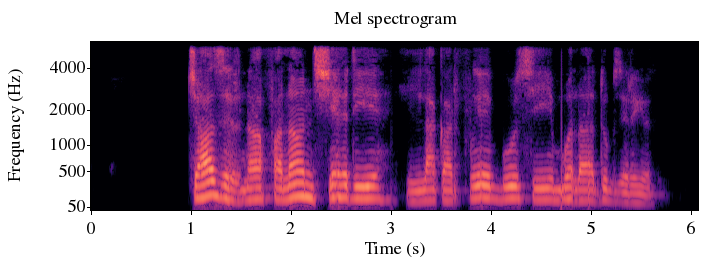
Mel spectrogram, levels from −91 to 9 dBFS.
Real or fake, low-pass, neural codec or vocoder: fake; 5.4 kHz; codec, 24 kHz, 0.9 kbps, WavTokenizer, medium speech release version 1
